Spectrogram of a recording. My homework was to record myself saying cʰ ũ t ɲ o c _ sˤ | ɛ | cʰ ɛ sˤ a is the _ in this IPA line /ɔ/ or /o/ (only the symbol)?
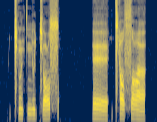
ɔ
